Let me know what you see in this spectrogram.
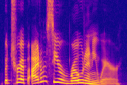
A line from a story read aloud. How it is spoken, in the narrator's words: he whined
